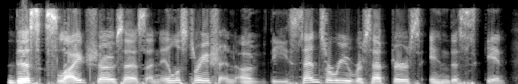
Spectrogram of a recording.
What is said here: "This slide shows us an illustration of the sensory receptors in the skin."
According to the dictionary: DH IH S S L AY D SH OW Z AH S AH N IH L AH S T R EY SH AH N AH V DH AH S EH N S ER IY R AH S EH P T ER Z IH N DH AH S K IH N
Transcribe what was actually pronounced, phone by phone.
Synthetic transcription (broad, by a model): DH IH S S L AY D SH OW Z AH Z AH N IH L AH S T R EY SH AH N AH V DH AH S EH N S ER IY R AH S EH P T ER Z IH N DH AH S K IH N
